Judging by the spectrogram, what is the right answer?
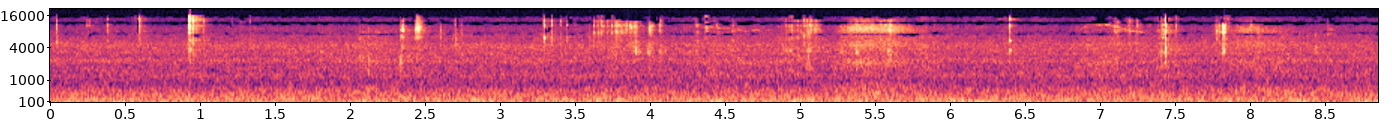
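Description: Faint, scattered metallic clicks and taps from the brass plug of a Paclock PL410-PRO padlock being worked with a thin metal tool as the lock is taken apart. Under them runs a steady low hum.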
